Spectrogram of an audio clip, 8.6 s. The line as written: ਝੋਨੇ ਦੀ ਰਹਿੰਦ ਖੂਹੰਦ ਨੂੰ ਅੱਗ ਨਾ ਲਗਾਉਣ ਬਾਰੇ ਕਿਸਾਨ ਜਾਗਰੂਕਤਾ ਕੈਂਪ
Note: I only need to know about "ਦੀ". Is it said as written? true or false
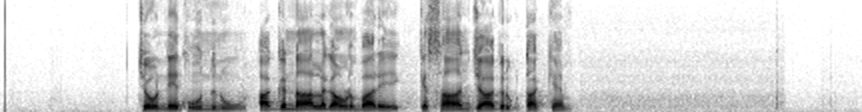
false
